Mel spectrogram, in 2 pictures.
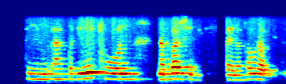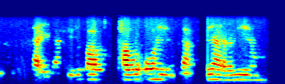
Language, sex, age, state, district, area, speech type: Manipuri, female, 45-60, Manipur, Churachandpur, urban, conversation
